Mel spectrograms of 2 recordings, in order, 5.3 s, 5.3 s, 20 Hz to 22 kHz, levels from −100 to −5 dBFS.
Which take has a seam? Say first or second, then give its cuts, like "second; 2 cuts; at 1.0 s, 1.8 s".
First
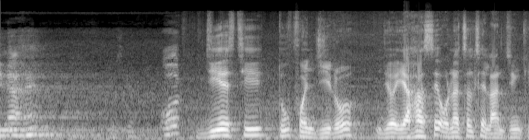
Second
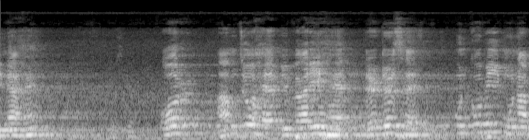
first; 1 cut; at 1.5 s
